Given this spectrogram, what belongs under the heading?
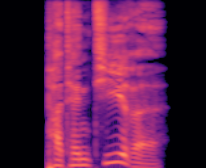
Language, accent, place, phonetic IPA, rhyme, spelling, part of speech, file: German, Germany, Berlin, [patɛnˈtiːʁə], -iːʁə, patentiere, verb, De-patentiere.ogg
- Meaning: inflection of patentieren: 1. first-person singular present 2. singular imperative 3. first/third-person singular subjunctive I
